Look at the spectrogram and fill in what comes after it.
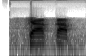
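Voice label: "cakap", Indonesian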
